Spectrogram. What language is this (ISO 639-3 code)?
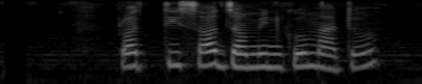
nep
